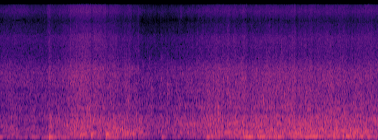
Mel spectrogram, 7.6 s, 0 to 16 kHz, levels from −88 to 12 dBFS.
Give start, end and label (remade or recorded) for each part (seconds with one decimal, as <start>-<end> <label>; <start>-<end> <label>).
0.0-0.4 recorded; 0.4-2.1 remade; 2.1-7.6 recorded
